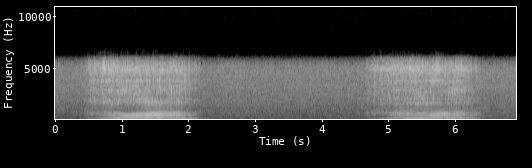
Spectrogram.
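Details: Man snoring at night while travelling with companions: two loud, rattling snores on slow inhalations with quiet pauses between; snoring.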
